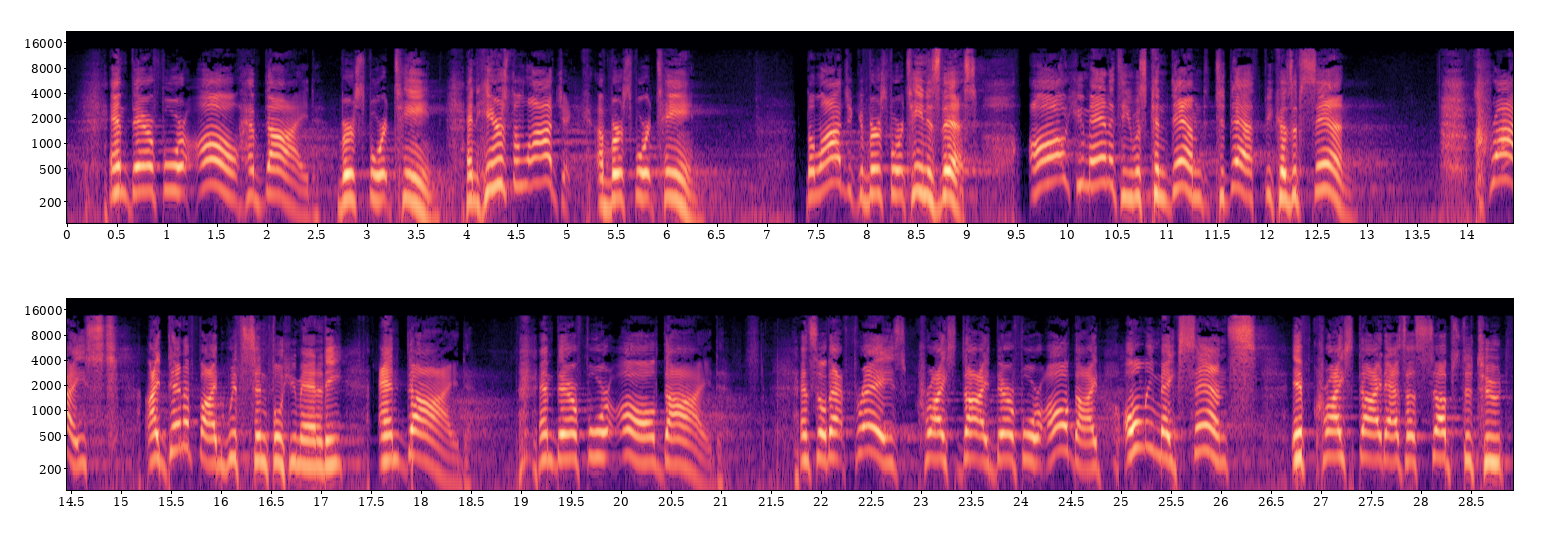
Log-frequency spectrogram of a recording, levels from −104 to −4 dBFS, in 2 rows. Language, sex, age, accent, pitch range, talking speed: English, male, 40-59, American, 220-280 Hz, 120 wpm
